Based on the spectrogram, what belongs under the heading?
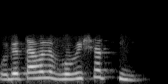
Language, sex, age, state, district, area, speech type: Bengali, female, 18-30, West Bengal, Uttar Dinajpur, urban, conversation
